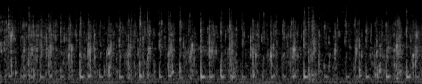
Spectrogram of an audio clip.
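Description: Oil and water sloshing inside a capped bottle shaken hard and fast by hand, a rapid, continuous run of splashing strokes as the two liquids are churned into a cloudy mix of little bubbles.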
